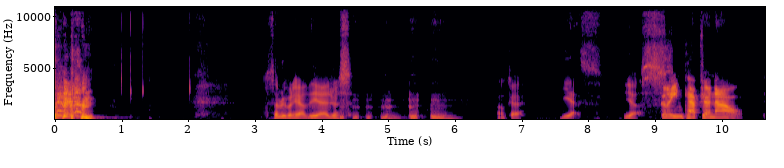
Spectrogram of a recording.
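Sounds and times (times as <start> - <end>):
single harsh throaty cough: 0.0 - 0.7, 4.3 - 6.1
speech: 0.0 - 0.7, 3.3 - 5.5, 6.6 - 10.6.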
